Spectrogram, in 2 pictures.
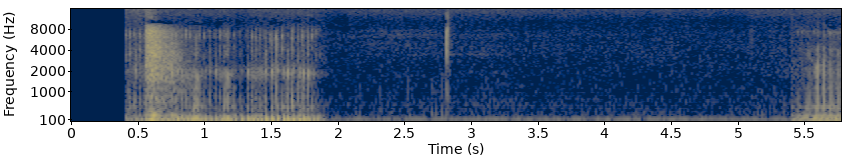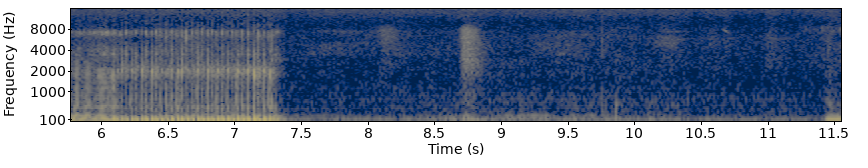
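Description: An English Bulldog snores with loud, rasping, low rumbling breaths roughly every five seconds.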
